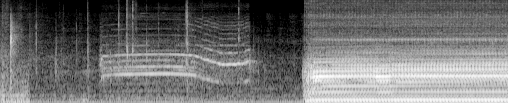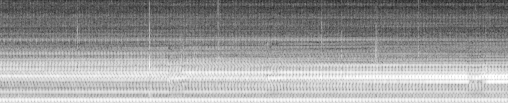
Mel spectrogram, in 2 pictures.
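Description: A Food Saver vacuum sealer runs on a bag of frozen broccoli, starting after a brief quieter lead-in into a loud, steady motor hum with strong harmonic drone that holds unchanged to the end, with no talking.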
